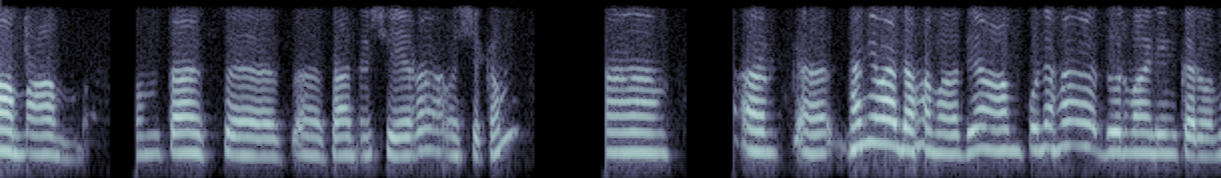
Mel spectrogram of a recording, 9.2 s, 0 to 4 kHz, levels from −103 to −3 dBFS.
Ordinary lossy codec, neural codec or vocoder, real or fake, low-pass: none; none; real; 3.6 kHz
